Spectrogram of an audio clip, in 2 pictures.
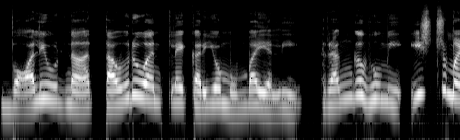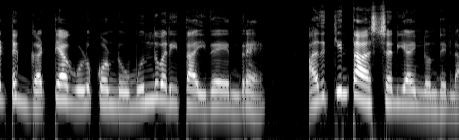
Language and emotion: Kannada, surprised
